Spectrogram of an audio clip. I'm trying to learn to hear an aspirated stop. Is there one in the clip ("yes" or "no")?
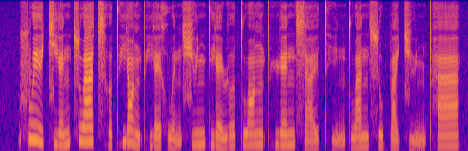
yes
